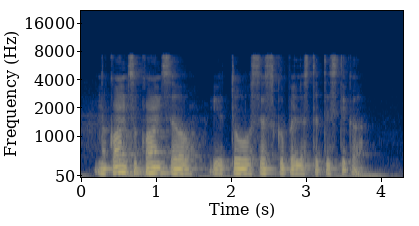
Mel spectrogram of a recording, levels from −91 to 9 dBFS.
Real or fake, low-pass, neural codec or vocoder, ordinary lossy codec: real; 7.2 kHz; none; none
